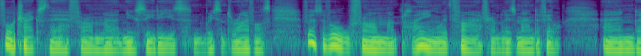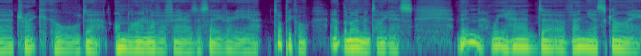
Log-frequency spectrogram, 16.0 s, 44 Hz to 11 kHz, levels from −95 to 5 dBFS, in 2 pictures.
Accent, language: British, English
